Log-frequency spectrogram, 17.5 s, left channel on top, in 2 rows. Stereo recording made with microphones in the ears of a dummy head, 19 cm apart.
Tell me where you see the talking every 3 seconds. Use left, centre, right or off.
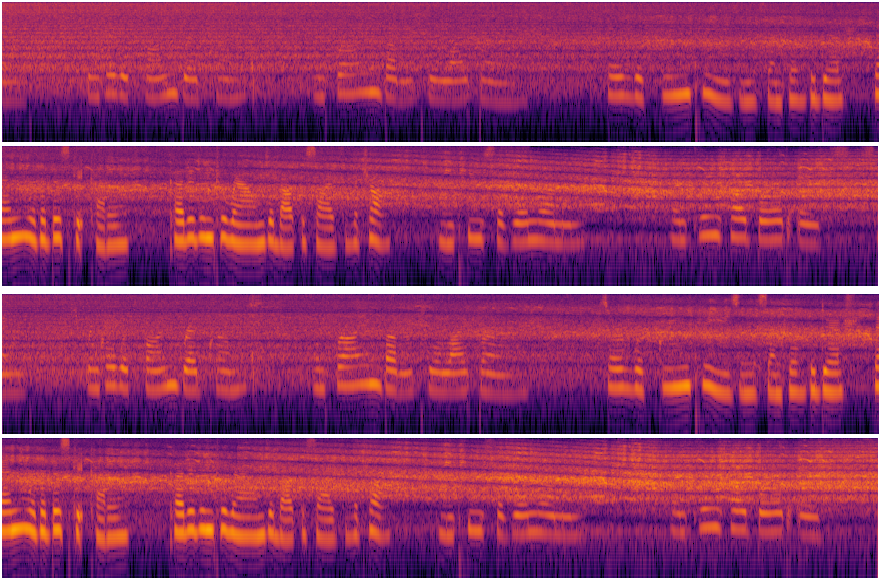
right, right, right, left, left, left.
